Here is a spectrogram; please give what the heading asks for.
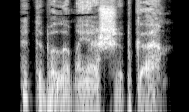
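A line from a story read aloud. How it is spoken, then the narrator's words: Quiet, to himself. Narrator (Russian): тихо сказал он, словно говорил сам с собой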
